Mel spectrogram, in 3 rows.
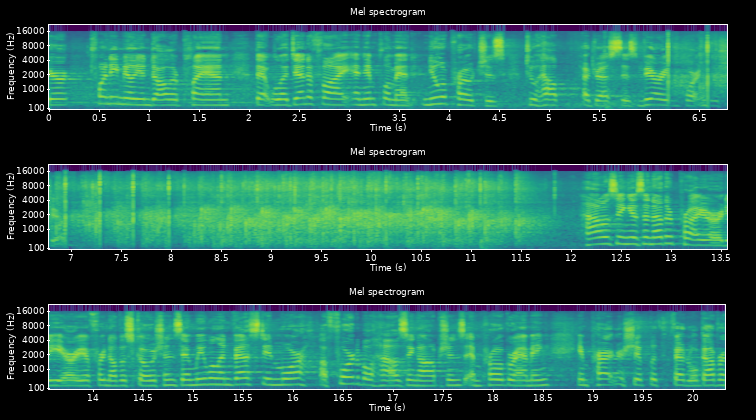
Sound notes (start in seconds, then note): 13.3 applause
